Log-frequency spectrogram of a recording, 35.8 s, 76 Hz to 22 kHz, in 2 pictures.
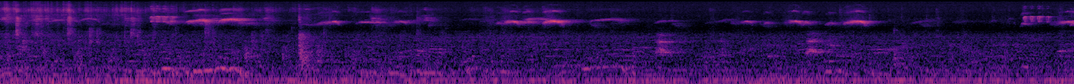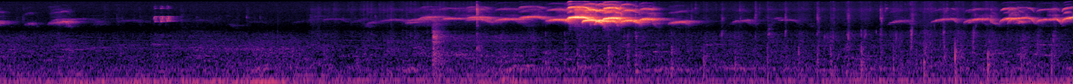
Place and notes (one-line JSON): {"title": "a May evening", "description": "voices, a bicycle, swollows...", "latitude": "42.85", "longitude": "13.58", "altitude": "164", "timezone": "Europe/Berlin"}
